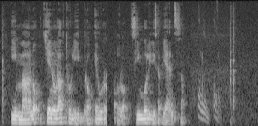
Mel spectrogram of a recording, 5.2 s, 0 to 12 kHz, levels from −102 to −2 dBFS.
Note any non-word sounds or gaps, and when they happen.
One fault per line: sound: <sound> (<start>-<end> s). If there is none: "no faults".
sound: dropout (2.1-2.3 s)
sound: chirp (4.0-4.5 s)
